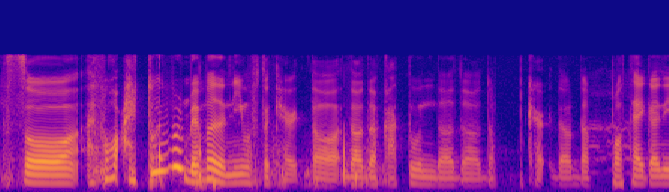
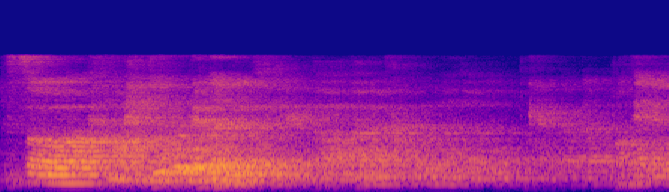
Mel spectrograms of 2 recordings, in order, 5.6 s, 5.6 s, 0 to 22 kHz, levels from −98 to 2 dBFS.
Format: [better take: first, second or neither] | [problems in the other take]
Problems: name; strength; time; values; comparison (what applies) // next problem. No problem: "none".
first | room echo; dies away in 2.1 s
